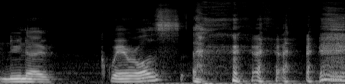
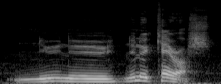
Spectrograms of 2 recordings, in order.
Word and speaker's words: Nuno Queiroz: I was pronouncing it Nuno Queiroz when I did that UK video. He did this one, you might remember, the tritone English desert camo scheme. He told me my pronunciation of his name was god awful. I completely ruined it, and it's more like Nuno Queiroz. We'll go with that, Nuno Queiroz.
